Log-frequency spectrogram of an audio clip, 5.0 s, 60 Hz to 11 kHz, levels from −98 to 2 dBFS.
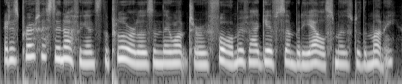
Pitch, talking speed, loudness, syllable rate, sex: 230 Hz, 240 wpm, -17 LUFS, 6.4 syllables/s, female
